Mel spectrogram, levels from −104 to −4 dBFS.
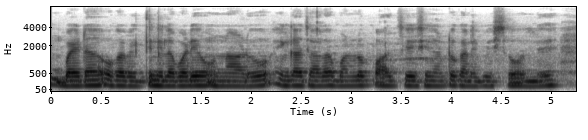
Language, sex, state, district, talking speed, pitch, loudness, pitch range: Telugu, female, Telangana, Hyderabad, 135 wpm, 135 Hz, -16 LUFS, 130-135 Hz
